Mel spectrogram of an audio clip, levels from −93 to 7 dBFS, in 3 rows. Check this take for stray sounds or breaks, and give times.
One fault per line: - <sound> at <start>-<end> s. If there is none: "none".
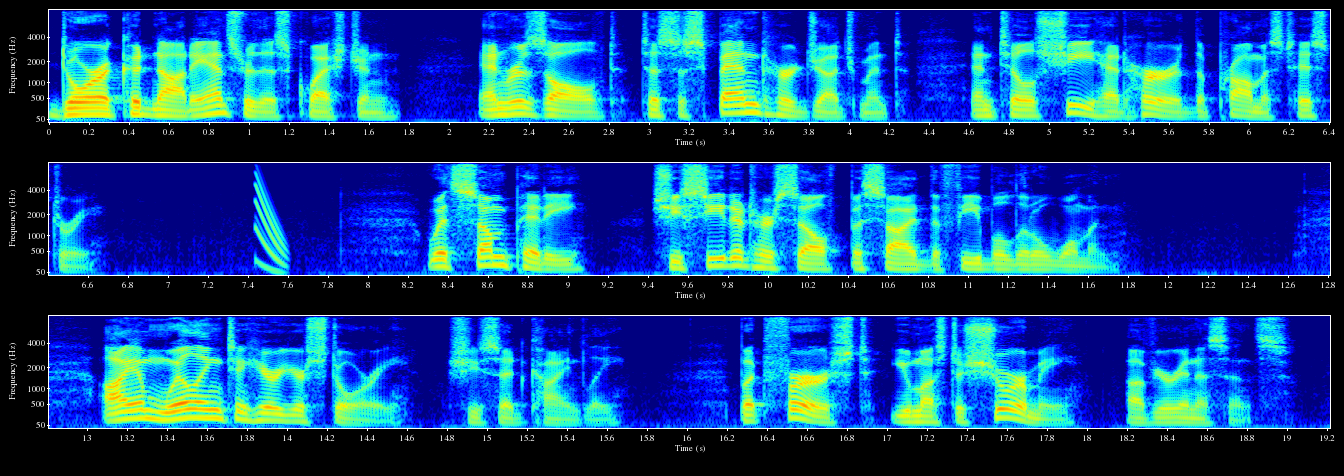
- chirp at 7.4-7.6 s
